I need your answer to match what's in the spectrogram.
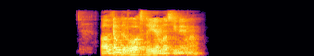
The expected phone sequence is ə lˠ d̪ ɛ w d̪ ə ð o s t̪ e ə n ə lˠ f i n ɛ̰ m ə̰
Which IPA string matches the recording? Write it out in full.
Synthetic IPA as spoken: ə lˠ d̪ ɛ w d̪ ə ɣ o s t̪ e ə m ə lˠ s i n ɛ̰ m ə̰

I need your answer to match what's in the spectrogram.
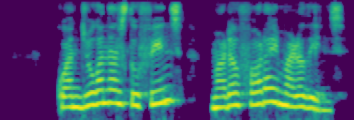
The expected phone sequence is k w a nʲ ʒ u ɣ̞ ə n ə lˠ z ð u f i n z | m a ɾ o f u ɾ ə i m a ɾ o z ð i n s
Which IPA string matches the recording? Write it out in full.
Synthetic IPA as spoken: k w a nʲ ʒ u ɣ̞ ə n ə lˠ z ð u f i n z | m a ɾ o f ɔ ɾ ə i m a ɾ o ð i n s

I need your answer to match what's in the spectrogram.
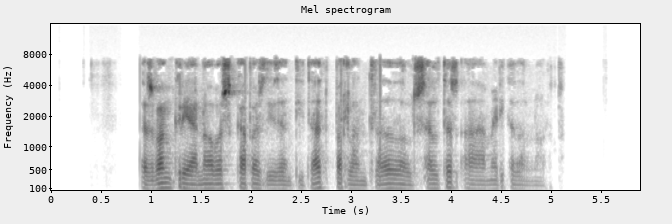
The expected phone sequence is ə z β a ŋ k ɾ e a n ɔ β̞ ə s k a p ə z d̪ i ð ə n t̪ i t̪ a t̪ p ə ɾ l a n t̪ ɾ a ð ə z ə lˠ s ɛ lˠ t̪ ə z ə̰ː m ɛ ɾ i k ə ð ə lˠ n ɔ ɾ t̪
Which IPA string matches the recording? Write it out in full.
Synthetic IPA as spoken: ə z β a ŋ k ɾ e a n ɔ β̞ ə s k a p ə z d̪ i ð ə n t̪ i t̪ a t̪ p ə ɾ l ə n t̪ ɾ a ð ə ð ə lˠ s ɛ lˠ t̪ ə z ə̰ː m ɛ ɾ i k ə ð ə lˠ n ɔ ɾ t̪

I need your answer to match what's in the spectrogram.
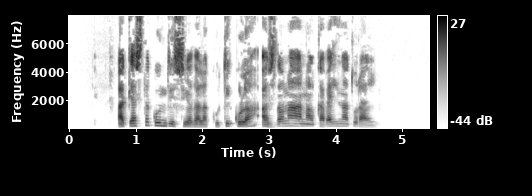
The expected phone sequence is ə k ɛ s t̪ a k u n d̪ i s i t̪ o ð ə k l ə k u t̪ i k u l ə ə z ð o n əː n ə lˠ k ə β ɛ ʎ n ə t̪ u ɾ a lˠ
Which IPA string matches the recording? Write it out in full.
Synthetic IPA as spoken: ə k ɛ s t̪ ə k u n d̪ i s i o ð ə l ə k u t̪ i k u l ə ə z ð o n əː n ə lˠ k ə β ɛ ʎ n ə t̪ u ɾ a lˠ

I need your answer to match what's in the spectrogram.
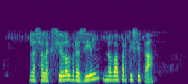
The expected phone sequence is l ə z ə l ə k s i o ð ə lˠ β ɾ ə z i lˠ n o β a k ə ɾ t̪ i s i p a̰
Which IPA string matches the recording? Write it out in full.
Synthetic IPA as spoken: l ə s ə l ə k s i o ð ə lˠ β ɾ ə z i lˠ n o β a p ə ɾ t̪ i s i p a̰

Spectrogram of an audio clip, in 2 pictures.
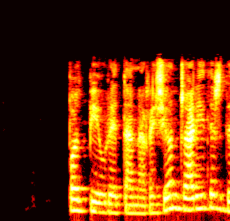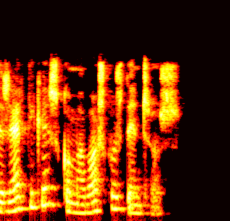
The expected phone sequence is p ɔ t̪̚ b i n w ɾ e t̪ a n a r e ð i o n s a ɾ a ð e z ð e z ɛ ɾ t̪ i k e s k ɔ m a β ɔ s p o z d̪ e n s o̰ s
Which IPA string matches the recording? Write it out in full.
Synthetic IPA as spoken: p ɔ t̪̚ b i w ɾ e t̪ a n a r e ʒ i o n z a ɾ i ð e z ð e z ɛ ɾ t̪ i k e s k ɔ m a β ɔ s k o z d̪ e n s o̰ s

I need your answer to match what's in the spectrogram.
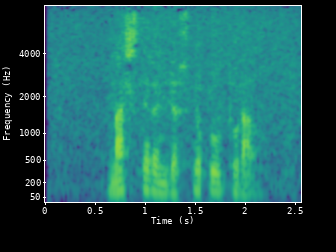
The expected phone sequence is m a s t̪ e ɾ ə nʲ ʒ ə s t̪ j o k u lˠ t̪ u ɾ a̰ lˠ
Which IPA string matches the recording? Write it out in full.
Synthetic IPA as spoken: m a s t̪ e ɾ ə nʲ ʒ ə s t̪ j o k u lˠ t̪ u ɾ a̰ lˠ

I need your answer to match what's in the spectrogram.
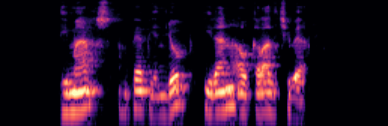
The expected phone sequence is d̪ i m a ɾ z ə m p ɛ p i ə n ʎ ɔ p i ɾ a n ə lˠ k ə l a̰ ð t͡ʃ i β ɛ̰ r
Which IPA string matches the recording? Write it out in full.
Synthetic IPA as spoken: d̪ i m a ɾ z ə m p ɛ p i ə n ʎ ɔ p i ɾ a n ə lˠ k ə l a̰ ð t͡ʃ i β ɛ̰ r

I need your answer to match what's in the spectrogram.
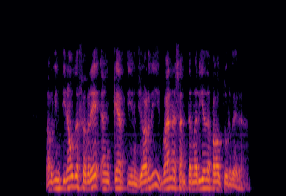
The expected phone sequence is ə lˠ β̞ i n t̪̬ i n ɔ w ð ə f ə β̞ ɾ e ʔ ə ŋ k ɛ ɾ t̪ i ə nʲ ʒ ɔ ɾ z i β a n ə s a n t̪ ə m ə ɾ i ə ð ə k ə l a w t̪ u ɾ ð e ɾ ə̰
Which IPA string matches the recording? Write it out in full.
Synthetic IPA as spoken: ə lˠ β̞ i n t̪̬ i n ɔ w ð ə f ə β̞ ɾ e ʔ ə ŋ k ɛ ɾ t̪ i ə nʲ ʒ ɔ ɾ ð i β a n ə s a n t̪ ə m ə ɾ i ə ð ə p ə l a w t̪ u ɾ ð e ɾ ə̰

